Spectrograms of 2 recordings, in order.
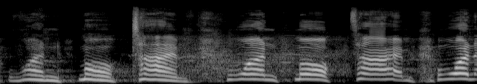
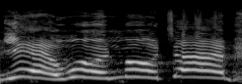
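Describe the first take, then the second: First: Slow, measured chanting; crowd chant. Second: High, very drawn-out whoop; rowdy cheering rider. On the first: Riders begging the operator for another go, slow chant. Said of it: "all those people on that ride started going". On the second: Guy in the front urging another ride, high drawn-out cheer. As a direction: stretch it out high like an egging-on fan. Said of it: "the guy in the front's going". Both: Retold or imitated.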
